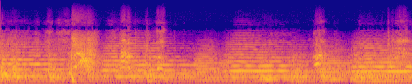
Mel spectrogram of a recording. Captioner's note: grunting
